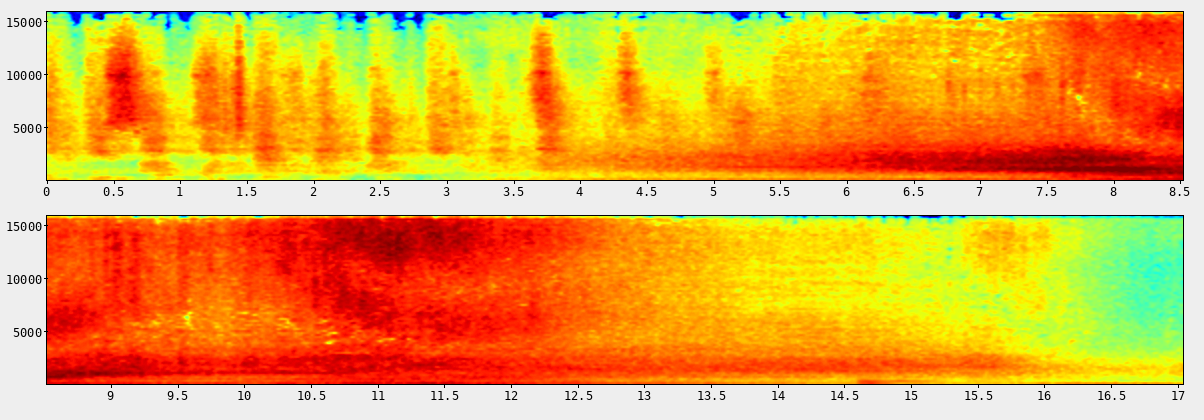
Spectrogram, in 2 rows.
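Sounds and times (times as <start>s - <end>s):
traffic noise: 3.2s - 17.0s
car passing on wet road: 3.5s - 17.0s.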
